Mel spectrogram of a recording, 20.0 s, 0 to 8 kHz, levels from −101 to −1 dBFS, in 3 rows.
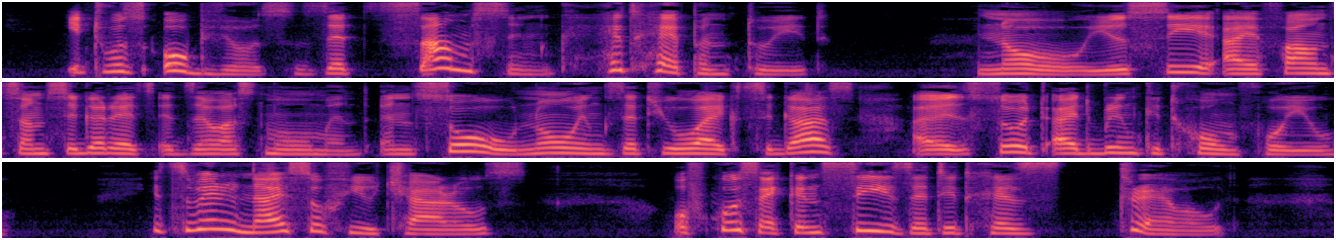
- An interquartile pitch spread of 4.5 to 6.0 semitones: Yes, average, 4.8 semitones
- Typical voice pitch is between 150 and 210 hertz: Yes, medium, 185 Hz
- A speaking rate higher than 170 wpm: No, average, 150 wpm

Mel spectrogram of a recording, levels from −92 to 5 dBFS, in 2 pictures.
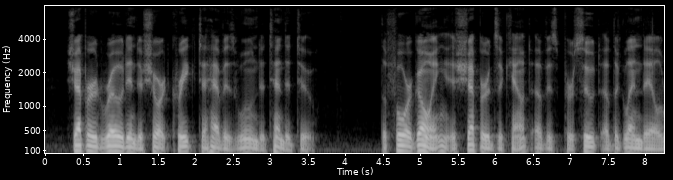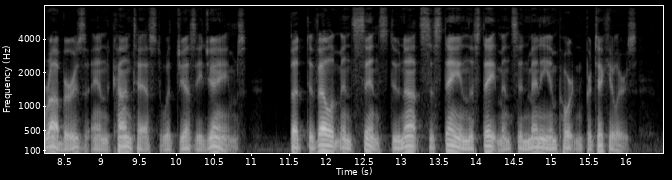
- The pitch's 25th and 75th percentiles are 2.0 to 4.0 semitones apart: No, average, 4.6 semitones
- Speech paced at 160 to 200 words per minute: No, average, 145 wpm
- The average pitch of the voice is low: Yes, very low, 80 Hz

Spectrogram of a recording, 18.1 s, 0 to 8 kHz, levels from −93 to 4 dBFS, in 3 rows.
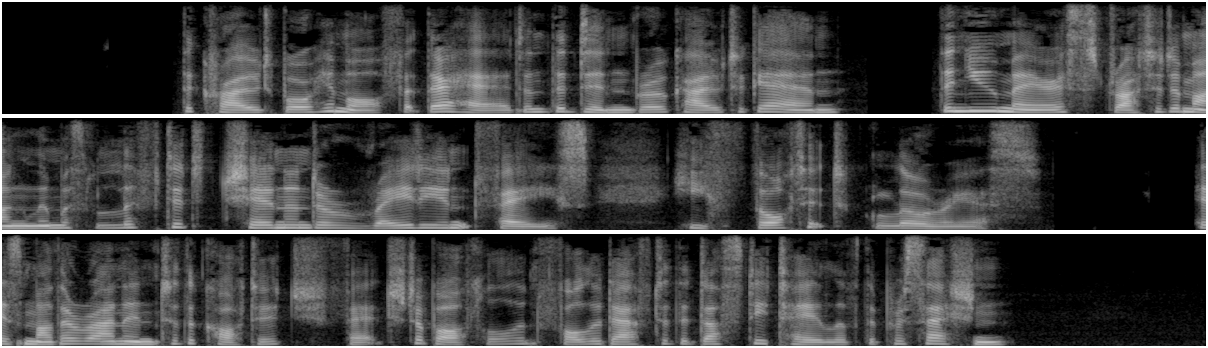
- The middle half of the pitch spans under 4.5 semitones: Yes, average, 3.3 semitones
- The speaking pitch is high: No, medium, 180 Hz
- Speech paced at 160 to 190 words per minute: Yes, average, 165 wpm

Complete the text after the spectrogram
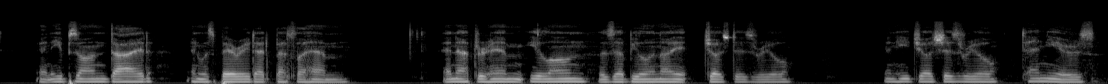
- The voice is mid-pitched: No, low, 125 Hz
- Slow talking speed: Yes, slow, 125 wpm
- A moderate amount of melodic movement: No, narrow, 1.5 semitones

